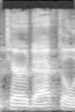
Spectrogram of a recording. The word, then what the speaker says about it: pterodactyl: can't you hear the pterodactyl in the bathroom because the p is silent yeah he's he's six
